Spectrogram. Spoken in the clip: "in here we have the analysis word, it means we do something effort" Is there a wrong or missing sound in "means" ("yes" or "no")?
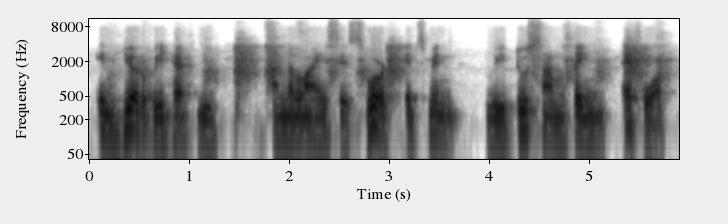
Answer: yes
